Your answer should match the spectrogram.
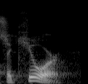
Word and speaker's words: Sekur: So I want to introduce you to a new privacy and cybersecurity application called Secure. It's spelled S-E-K-U-R.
